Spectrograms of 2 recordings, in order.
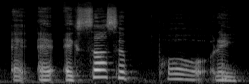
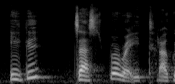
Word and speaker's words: exasperate: 이게 엑사스라면 여러분 이 단어는 엑삼이야? 이게 엑사스라고 여러분이 읽었다면 이건 엑삼이라고 읽어야 되는데 근데 이건 exam이라고 읽으실 거죠. 그러면 얘도 엑사스가 아니라 exasperate라고 읽어주셔야 됩니다.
